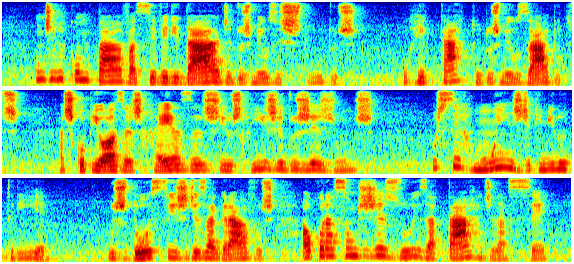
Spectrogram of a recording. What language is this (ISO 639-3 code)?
por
